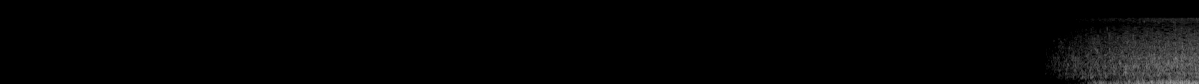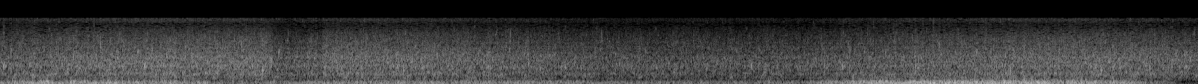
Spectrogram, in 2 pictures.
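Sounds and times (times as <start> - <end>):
running splashing water: 10.6 - 23.9.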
